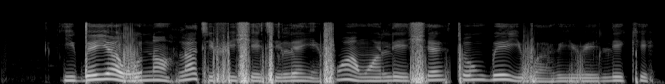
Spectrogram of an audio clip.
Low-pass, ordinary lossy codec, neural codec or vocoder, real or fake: 7.2 kHz; none; none; real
